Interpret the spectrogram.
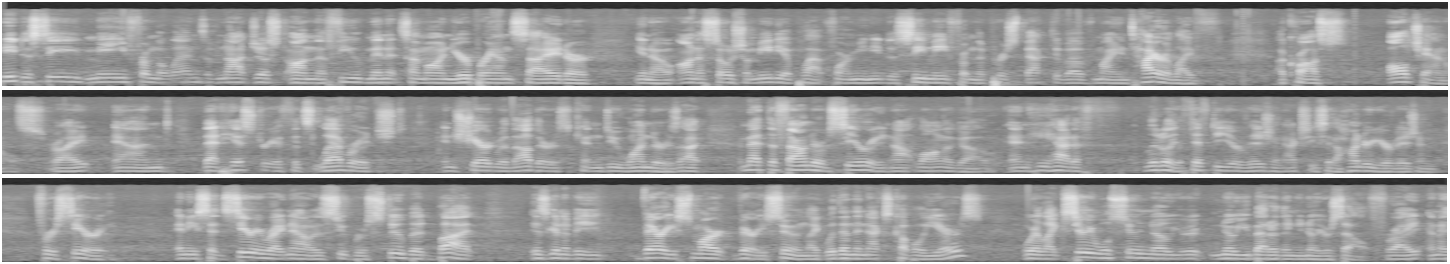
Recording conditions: busy venue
